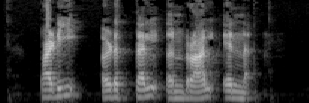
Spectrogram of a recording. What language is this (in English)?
Tamil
